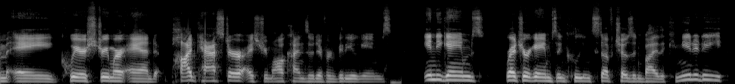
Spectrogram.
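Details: Adult speaker; Normal speech.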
